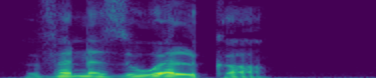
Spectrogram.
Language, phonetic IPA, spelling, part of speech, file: Polish, [ˌvɛ̃nɛzuˈʷɛlka], Wenezuelka, noun, Pl-Wenezuelka.ogg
